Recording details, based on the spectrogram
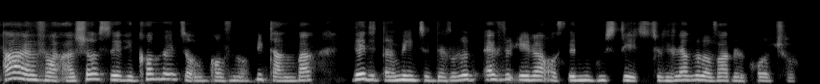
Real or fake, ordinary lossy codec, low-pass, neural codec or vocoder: fake; none; none; codec, 16 kHz, 1 kbps, FreqCodec, smaller model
